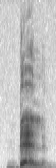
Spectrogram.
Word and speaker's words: belle: e double l e bell masculine and bell feminine are pronounced the same and it's exactly the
